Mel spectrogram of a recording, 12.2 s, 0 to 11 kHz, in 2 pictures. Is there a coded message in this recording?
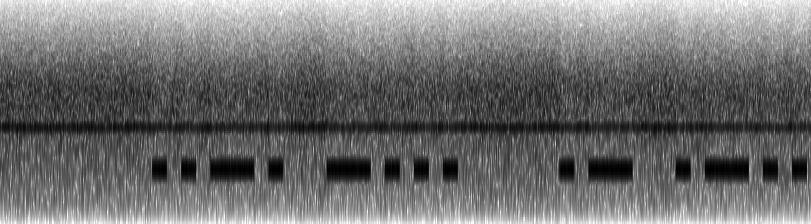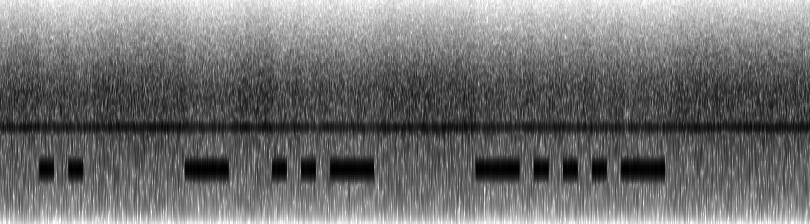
Yes: Morse code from 1.1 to 11.1 s, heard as a keyed tone, machine-sent, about 11 wpm, 820 Hz, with radio static and a steady whistle near 1570 Hz. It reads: FB ALI TU <BT>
